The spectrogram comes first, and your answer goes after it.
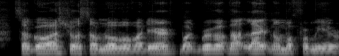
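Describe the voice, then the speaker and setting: With a Jamaican accent, a man talks at a fairly quick pace in a fairly high voice, on a very clean recording with a silent background. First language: Jamaican Patois. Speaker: YouTube host. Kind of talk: live-stream interview.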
